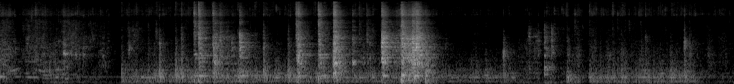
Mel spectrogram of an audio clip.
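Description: No technical faults can be heard anywhere in these sounds. Nothing in the recording calls for a timestamp or a fix.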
